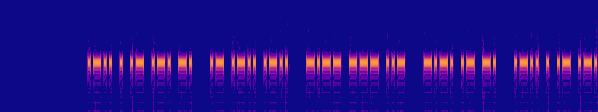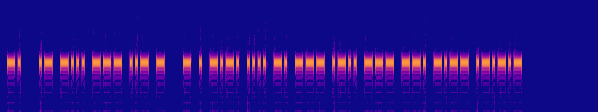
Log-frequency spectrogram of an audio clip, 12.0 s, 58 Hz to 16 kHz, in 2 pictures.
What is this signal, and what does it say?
Morse code, heard as a keyed tone, about 41 wpm, 700 Hz. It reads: LEARN ALL YOU CAN LEARN ABOUT TECHNOLOGY.
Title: Sentences from Top 1000 Words - Review Part 5 - 45wpm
